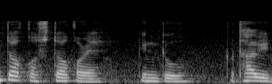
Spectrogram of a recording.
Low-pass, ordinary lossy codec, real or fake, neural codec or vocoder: none; none; fake; codec, 16 kHz, 4 kbps, FunCodec, trained on Chinese and English, 50 frames a second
